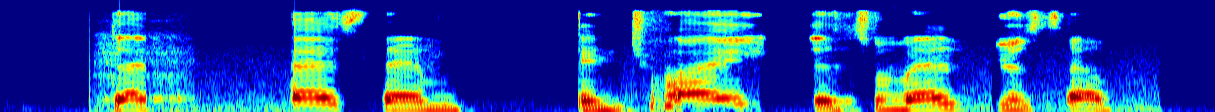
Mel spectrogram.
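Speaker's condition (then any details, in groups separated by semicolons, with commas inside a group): Cerebral palsy, mild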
